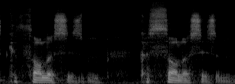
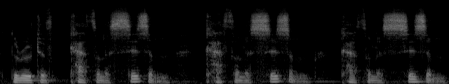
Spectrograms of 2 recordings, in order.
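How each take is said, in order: First: Catholicism stressed on THOL, ca-THOL-icism; correct stress. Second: Catholicism with stress on CATH; wrong stress. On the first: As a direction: put the weight on THOL in Catholicism. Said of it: "but actually it's". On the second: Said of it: "there is a mispronunciation there". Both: Shown as a demonstration.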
